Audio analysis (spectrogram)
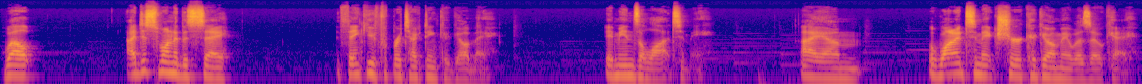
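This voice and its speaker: A man's voice: mid-range voice, takes it slowly, long pauses, sharp tone, faint music behind, voice pushed down. A man voicing an earnest half-demon younger brother in a subdued, sincere manner. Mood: grateful.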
